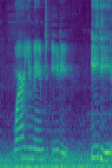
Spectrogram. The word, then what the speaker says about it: EDI: are you named Edie Edie is the phonetic pronunciation of EDI that is an acronym for enhanced defense intelligence so what did you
